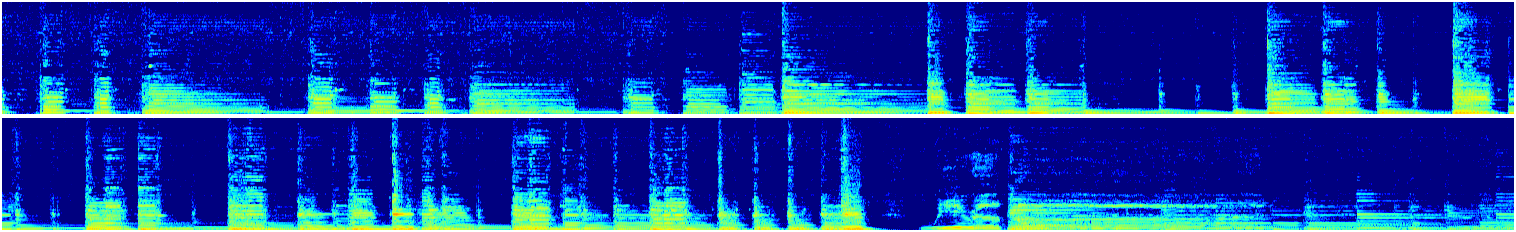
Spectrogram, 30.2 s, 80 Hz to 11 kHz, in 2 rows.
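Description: Acoustic guitar played solo: a steady run of plucked notes and chords, with a brief break about 24 seconds in before the playing picks up again.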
